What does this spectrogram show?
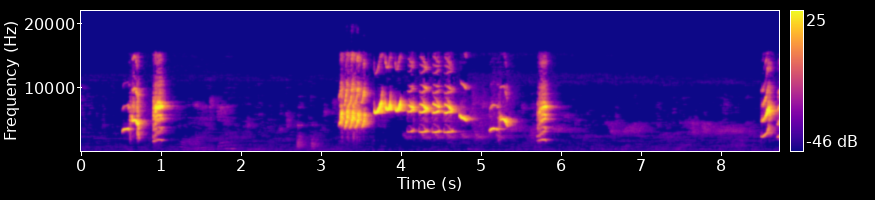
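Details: Orange-headed thrush in energetic ngeplong-style song meant to stimulate other thrushes. Sharp high notes come first, then a dense run of whistled trills and short chips spaced by brief silences.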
